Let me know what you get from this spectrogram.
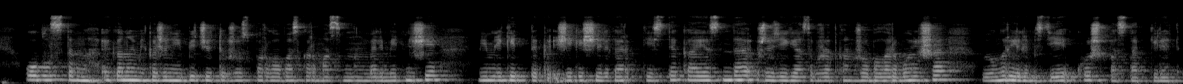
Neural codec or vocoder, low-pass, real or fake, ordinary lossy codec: vocoder, 24 kHz, 100 mel bands, Vocos; 9.9 kHz; fake; none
